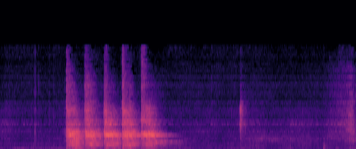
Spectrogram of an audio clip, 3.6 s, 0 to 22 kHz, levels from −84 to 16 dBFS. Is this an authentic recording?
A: no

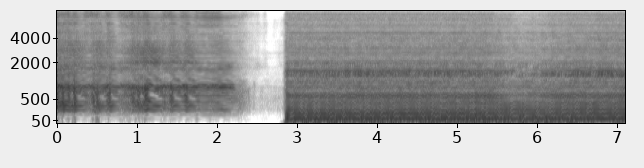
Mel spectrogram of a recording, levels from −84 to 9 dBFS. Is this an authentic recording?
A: no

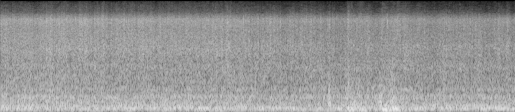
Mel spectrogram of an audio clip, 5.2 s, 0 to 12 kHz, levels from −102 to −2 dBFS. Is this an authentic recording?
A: no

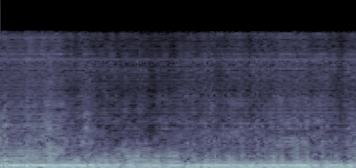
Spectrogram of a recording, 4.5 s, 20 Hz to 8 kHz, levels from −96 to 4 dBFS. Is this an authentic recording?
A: no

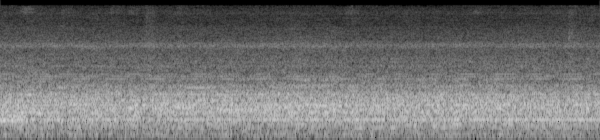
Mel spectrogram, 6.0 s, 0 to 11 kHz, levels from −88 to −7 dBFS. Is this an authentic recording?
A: yes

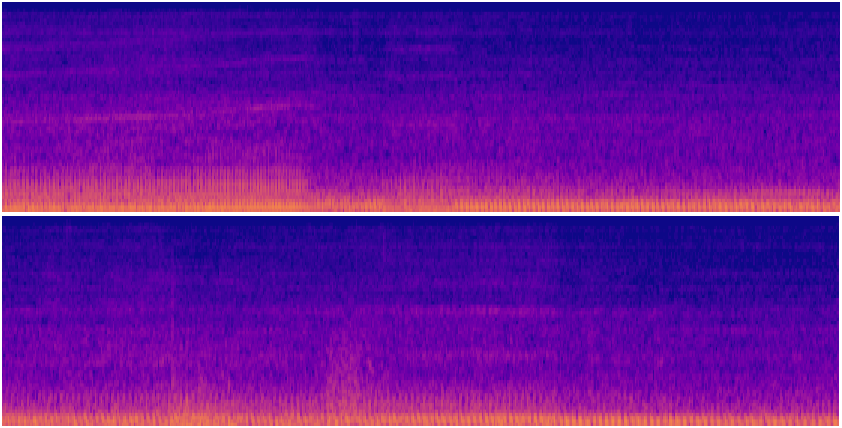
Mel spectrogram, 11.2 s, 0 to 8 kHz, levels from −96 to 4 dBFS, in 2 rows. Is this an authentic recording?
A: yes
